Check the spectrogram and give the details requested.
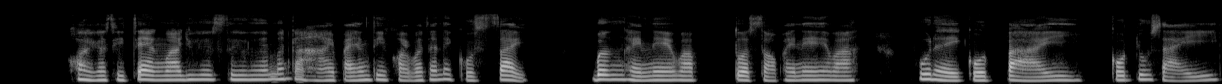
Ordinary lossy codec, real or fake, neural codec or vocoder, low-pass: none; real; none; 10.8 kHz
